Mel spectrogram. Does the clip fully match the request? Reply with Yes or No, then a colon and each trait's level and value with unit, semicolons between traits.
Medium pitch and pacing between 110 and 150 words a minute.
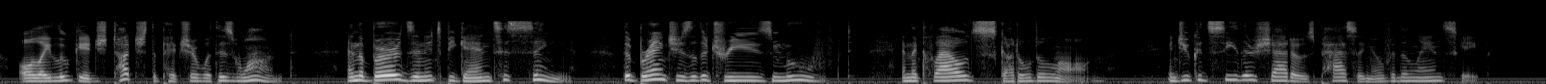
Yes: medium, 170 Hz; average, 140 wpm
